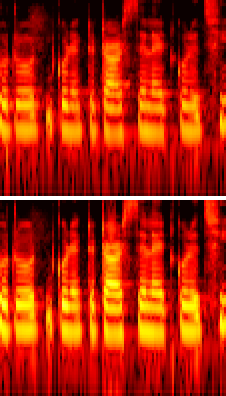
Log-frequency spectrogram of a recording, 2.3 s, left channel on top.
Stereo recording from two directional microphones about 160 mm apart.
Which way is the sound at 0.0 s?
30° right (ahead or behind).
